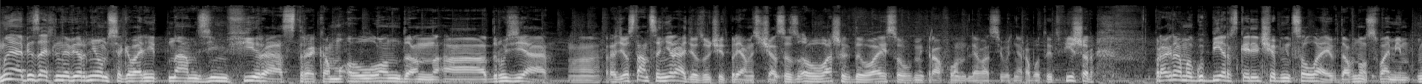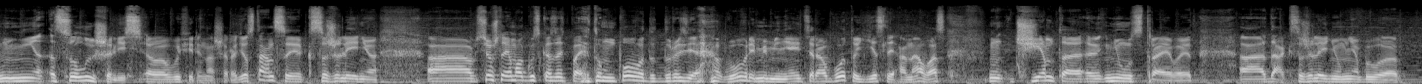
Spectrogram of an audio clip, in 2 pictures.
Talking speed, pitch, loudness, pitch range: 135 wpm, 140 Hz, -14 LUFS, 115-160 Hz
